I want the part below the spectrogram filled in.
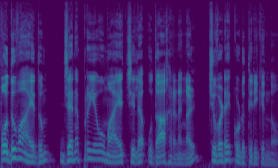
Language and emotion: Malayalam, neutral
